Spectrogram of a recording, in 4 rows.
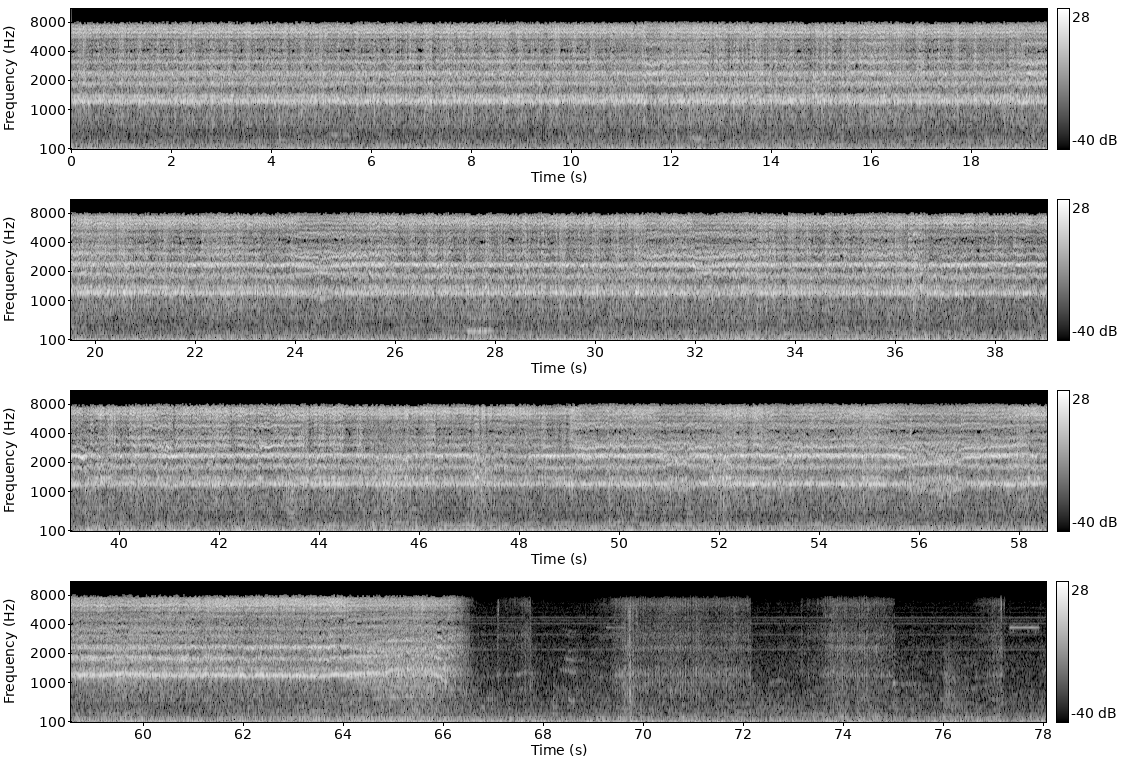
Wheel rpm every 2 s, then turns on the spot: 160, 160, 160, 160, 160, 160, 160, 160, 160, 160, 160, 160, 160, 160, 160, 160, 160, 160, 160, 160, 160, 160, 160, 160, 150, 160, 150, 150, 150, 160, 160, 150, 150, 20, 10, 30, 10, 20, 0.
70-72 74-76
